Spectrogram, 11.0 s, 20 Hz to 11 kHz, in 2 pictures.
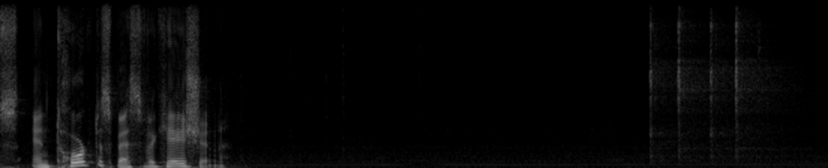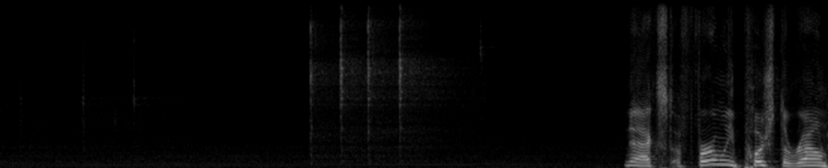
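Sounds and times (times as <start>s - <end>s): socket wrench ratcheting: 4.3s - 5.3s, 7.6s - 8.6s.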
